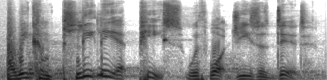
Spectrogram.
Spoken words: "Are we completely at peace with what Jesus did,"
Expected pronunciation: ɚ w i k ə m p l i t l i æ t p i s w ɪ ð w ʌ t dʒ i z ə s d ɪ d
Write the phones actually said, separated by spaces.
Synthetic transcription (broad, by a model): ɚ w i k ə m p l i t l i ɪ t p i s w ɪ ð w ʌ t dʒ i z ə s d ɪ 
